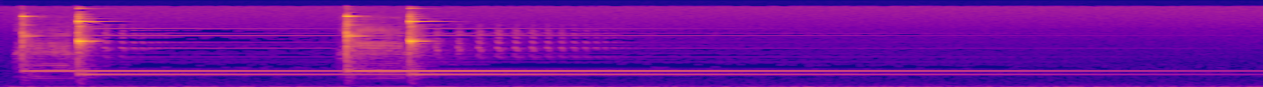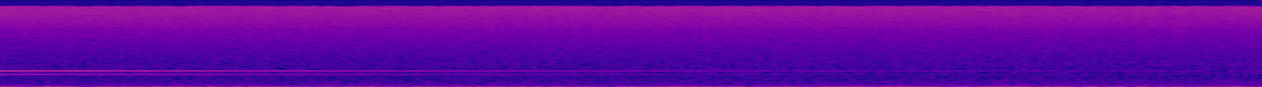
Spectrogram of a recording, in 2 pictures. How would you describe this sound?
A doorbell that is ringing.
doorbell, bell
